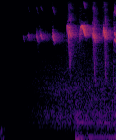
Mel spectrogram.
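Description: A tanager gives thin, very high chips. They start faint and then come as sharper, down-slurred notes about four times a second.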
